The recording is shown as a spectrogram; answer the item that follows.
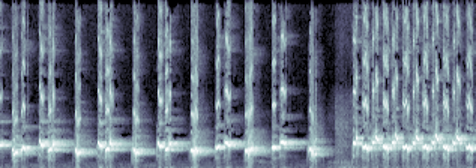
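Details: Yellow-vented bulbul in long-rolling fighting song meant to goad other bulbuls into replying: a series of sharp, dropping whistled phrases, roughly two per second, then a quick bubbling chatter at the end.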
